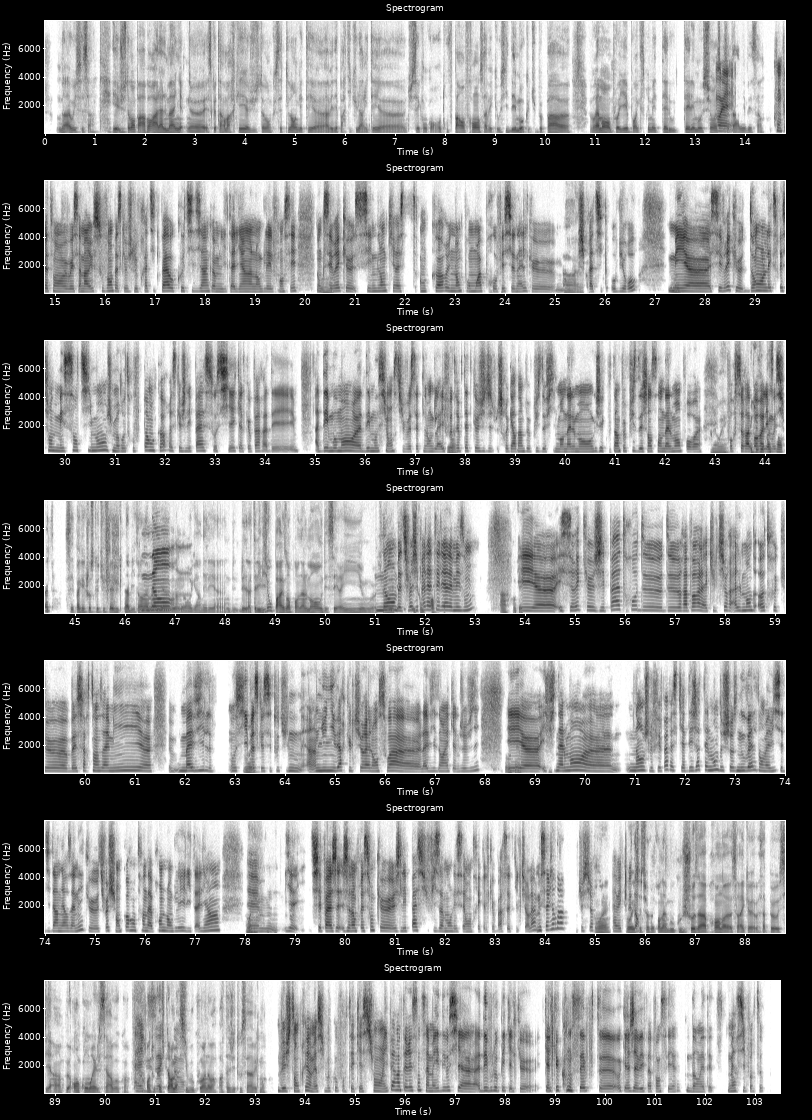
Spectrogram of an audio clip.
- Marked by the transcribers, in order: other background noise; chuckle; stressed: "ça viendra"; laughing while speaking: "quelques concepts"
- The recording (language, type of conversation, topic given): French, podcast, Comment la langue influence-t-elle ton identité personnelle ?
